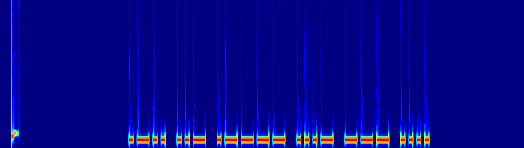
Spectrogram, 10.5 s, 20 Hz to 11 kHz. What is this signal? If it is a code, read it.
Morse code, heard as a keyed tone, about 15 wpm, 700 Hz. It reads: LU1VOH
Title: DXCC-100 Call Signs - 6 Characters - 15wpm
